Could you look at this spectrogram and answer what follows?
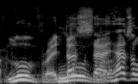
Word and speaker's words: Louvre: There's technically a little "ra" at the end. It's been in the news because of the jewel heist in October. See how it rolls off the Louvre. Louvre.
